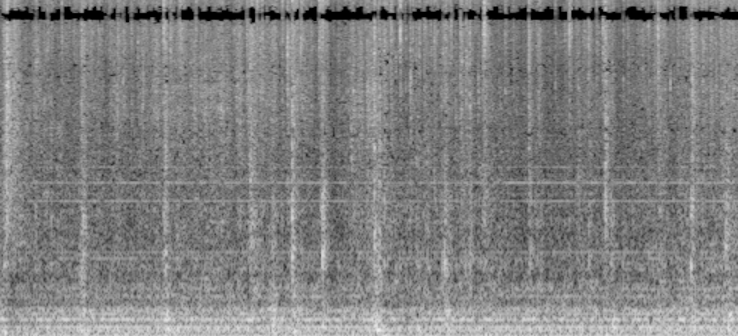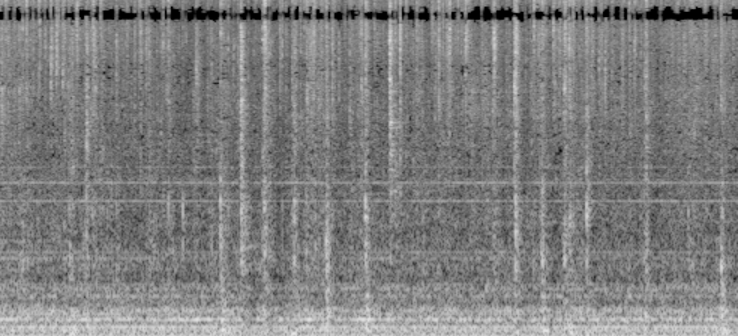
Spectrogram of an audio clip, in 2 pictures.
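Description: Fishing boat's engine droning steadily, with irregular knocks and slaps of skipjack tuna landing and flapping on the wooden deck as they are jerked aboard on pole and line.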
